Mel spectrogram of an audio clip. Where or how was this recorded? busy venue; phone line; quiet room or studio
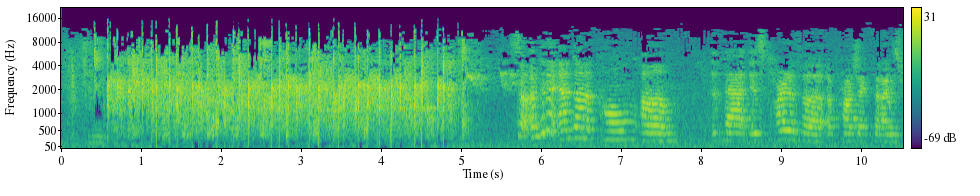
busy venue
